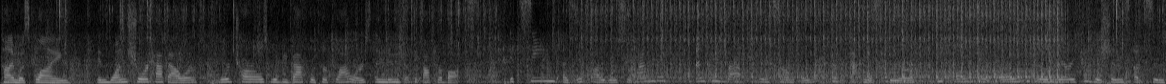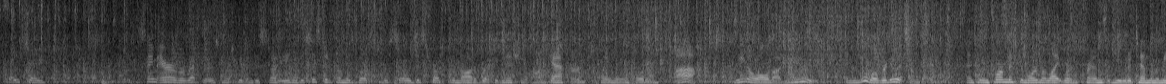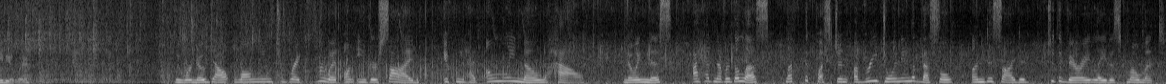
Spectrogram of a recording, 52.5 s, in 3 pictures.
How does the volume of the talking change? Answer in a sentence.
The loudness of the talking goes up.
